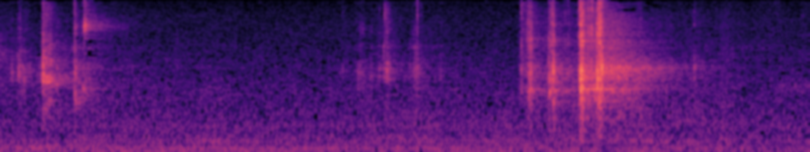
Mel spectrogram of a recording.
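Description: A hen's egg being cracked and its shell pulled apart over a stainless steel bowl: a few short cracks and clicks just after the start, then a louder cluster of sharp clicks about three seconds in.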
